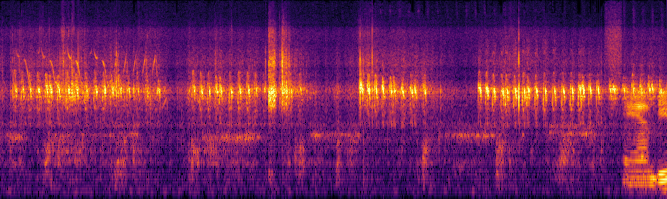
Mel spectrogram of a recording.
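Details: Both adult White-headed Woodpeckers at an active nest cavity in a snag, Naches Ranger District forest, give alarm calls, scolding people nearby in a steady stream of sharp, high chattering notes many times a second, while a man talks close by.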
